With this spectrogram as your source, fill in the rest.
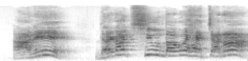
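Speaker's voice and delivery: put-on angry tone. Recounting overhearing the director through the door, mock-angry director. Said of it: "원장님이 그렇게 화난 목소리는 처음이었어요".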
